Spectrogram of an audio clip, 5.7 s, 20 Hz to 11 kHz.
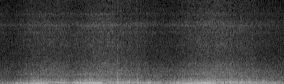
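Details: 2003 Ford Explorer that failed inspection for a misfire, revving after an ignition coil was replaced: it climbs and settles cleanly with no stumble, running smoother than before and smoothing right out under throttle.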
